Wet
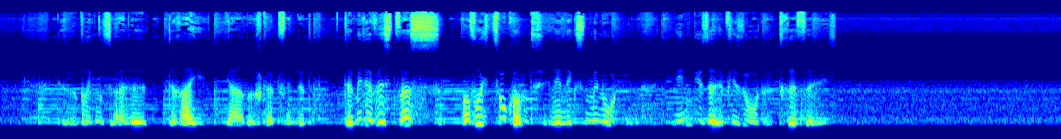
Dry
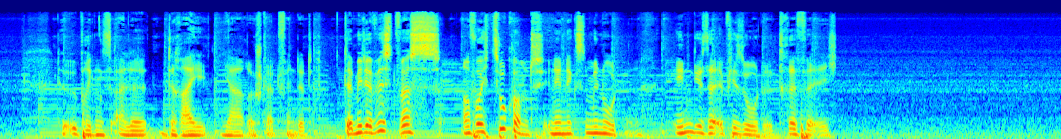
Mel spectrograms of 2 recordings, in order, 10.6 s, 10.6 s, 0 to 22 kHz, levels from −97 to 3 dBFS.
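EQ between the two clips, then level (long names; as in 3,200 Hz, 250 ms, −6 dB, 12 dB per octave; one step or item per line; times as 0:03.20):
linear-phase brick-wall high-pass 460 Hz
elliptic band-stop filter 1,400–9,200 Hz, stop band 80 dB
high-shelf EQ 8,400 Hz +10.5 dB
−8.5 dB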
